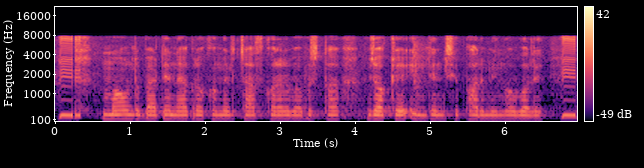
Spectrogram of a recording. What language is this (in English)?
Bangla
